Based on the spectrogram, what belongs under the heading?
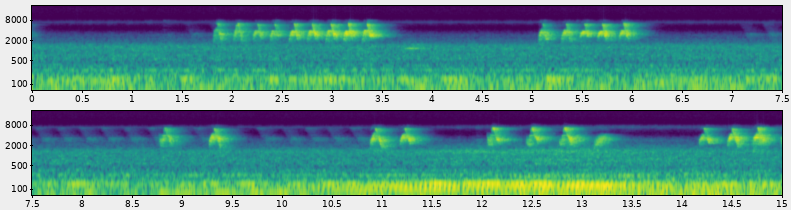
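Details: Bar-winged prinia in a singing contest: bursts of rapid, high, dry chipping notes in quick runs, separated by short pauses, over a steady low rumbling hum.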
